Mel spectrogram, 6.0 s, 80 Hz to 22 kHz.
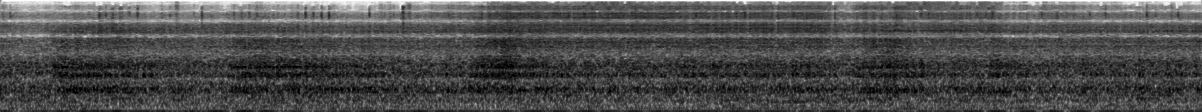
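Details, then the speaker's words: Antique 10-inch GE strap oscillating fan, out of balance and shaking: a steady hum with a buzz coming from the motor housing, which stops when the housing is held. "That buzzing sound is actually coming from the motor housing. So, you can see if I hold the motor housing, the buzzing noise will stop."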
